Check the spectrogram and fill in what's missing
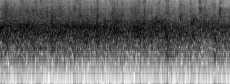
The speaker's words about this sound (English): Yeah, you can give him a round of applause. That's brilliant.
